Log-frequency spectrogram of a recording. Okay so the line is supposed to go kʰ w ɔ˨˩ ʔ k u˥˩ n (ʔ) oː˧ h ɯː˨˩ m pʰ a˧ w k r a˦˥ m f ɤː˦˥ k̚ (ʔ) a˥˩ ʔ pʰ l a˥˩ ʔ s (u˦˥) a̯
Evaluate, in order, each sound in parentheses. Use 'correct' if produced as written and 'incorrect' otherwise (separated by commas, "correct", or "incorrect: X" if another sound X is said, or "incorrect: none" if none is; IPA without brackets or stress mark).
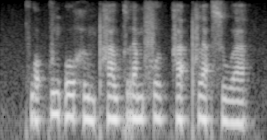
correct, incorrect: h, incorrect: u˧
